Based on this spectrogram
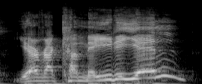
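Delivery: put-on high-pitched nerdy voice with New York accent.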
